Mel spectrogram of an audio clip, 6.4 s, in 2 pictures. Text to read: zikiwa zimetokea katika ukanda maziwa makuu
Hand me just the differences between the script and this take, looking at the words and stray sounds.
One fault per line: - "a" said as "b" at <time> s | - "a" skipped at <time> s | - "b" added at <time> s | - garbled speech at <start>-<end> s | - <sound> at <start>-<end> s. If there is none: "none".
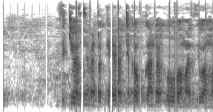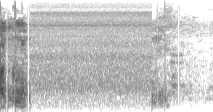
- "huu wa" added at 2.4 s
